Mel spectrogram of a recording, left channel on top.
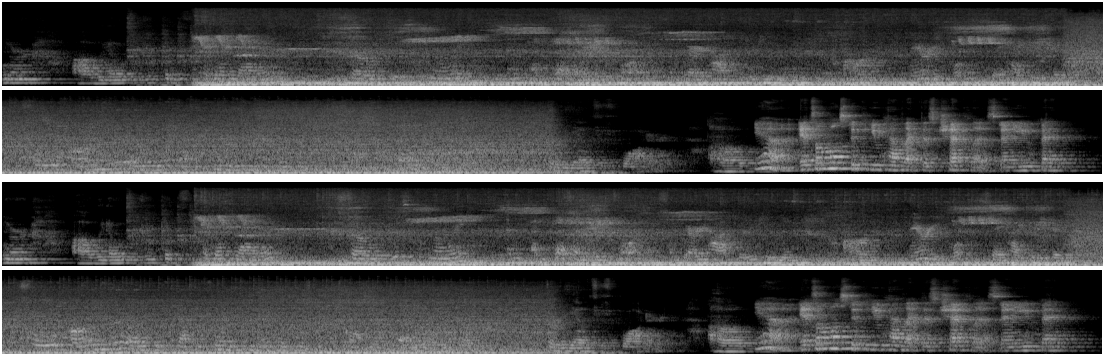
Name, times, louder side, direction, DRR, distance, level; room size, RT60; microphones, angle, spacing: voice 1, 0.0-2.7 3.1-16.1 16.5-18.6, right 3 dB, 60° right, 1 dB, 0.4 m, -33 dB
sound 1, 1.2-17.2, right 1 dB, 25° right, 0.7 m, -28 dB
sound 2, 1.9-10.7, left 1 dB, 45° left, 0.7 m, -24 dB
voice 2, 8.3-8.7 18.5-21.5, left 2 dB, 30° left, -4 dB, 0.4 m, -27 dB
sound 3, 10.6-16.5, left 1 dB, 85° left, 0.6 m, -30 dB
2.6 x 2.4 x 2.4 m, 1.1 s
head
